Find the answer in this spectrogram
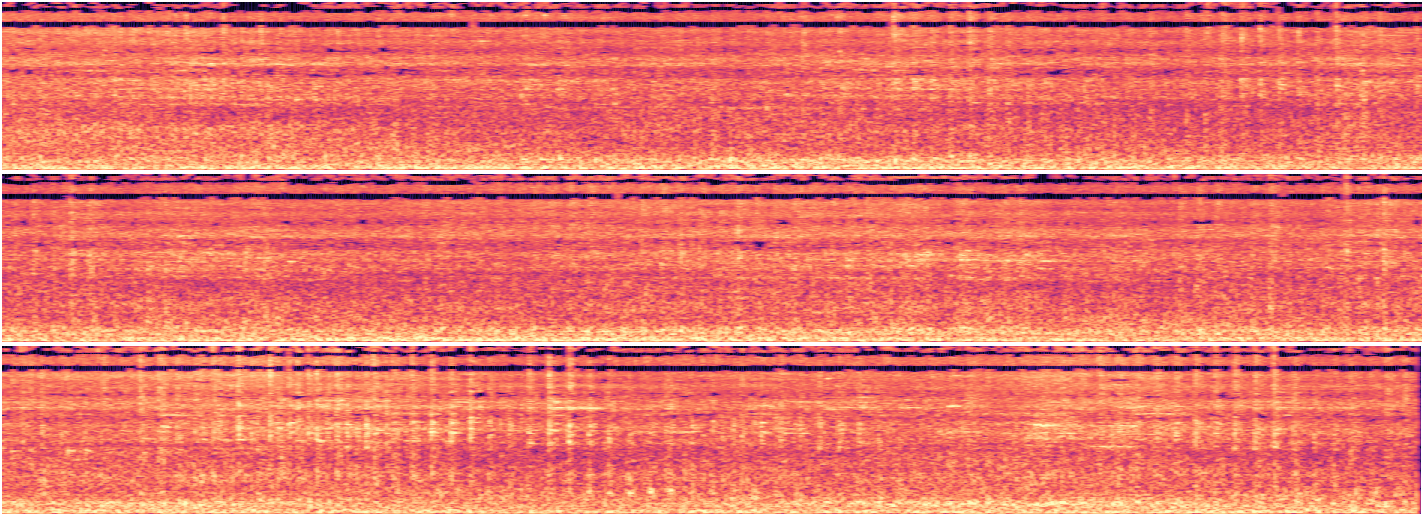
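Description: BNSF freight train's cars rolling past at speed: a steady rumble of steel wheels on the rails with a fast, continuous clatter.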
